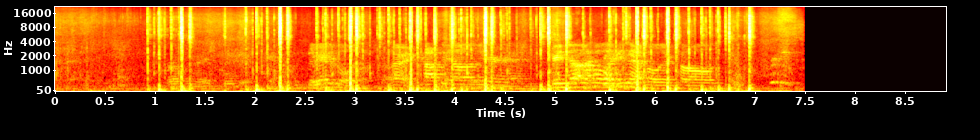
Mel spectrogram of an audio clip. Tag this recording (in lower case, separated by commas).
typing, domestic sounds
